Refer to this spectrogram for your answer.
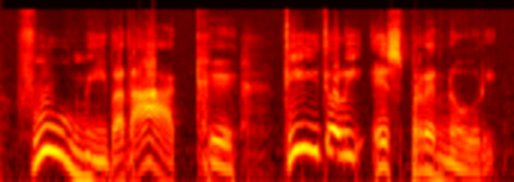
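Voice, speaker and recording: There is noticeable background noise behind this recording. A man talks at a very slow pace. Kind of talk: poetry reading.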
